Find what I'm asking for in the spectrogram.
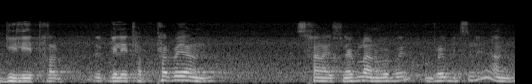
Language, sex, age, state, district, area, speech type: Bodo, male, 18-30, Assam, Chirang, urban, spontaneous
